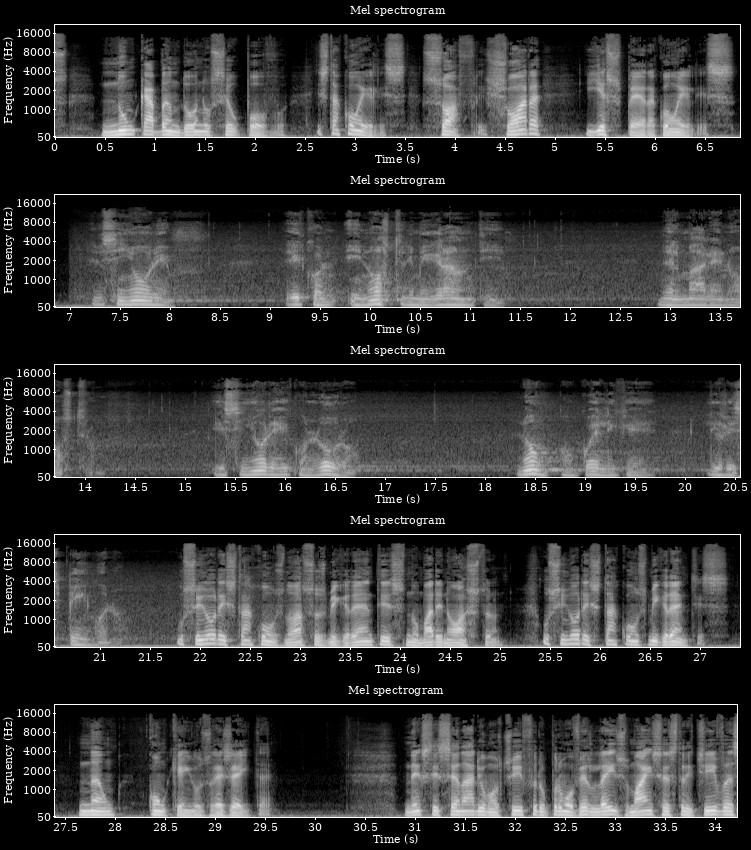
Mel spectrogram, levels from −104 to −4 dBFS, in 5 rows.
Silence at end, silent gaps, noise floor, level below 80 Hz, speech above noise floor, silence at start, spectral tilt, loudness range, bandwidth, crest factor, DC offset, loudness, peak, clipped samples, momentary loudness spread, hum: 0 s; none; -61 dBFS; -50 dBFS; 36 dB; 0 s; -6 dB/octave; 13 LU; 15.5 kHz; 22 dB; under 0.1%; -26 LUFS; -6 dBFS; under 0.1%; 18 LU; none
